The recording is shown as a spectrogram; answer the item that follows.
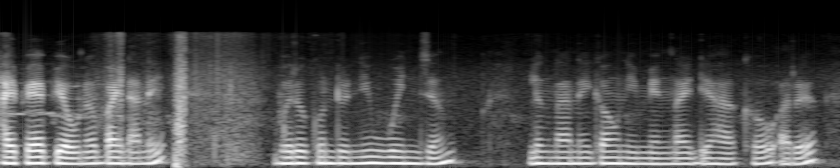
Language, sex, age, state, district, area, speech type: Bodo, male, 18-30, Assam, Udalguri, rural, spontaneous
